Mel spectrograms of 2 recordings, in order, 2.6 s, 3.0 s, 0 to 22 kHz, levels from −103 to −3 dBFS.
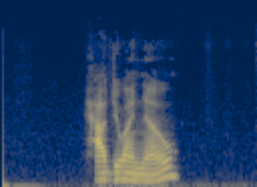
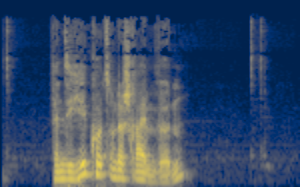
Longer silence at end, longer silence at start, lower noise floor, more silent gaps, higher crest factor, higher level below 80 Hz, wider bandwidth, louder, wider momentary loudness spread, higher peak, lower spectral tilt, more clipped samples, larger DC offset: second, 0.8 s vs 1.15 s; second, 0.05 s vs 0.55 s; about the same, -69 dBFS vs -72 dBFS; neither; about the same, 24 dB vs 20 dB; second, -62 dBFS vs -52 dBFS; second, 10.5 kHz vs 16 kHz; second, -29 LUFS vs -19 LUFS; second, 7 LU vs 12 LU; second, -8 dBFS vs -2 dBFS; first, -7.5 dB/octave vs -5 dB/octave; neither; neither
